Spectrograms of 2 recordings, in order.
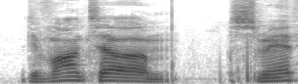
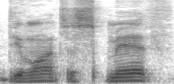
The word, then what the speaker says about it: DeVonta Smith: Devonta Smith, that's how you say it. Devonta Smith, wide receiver out of Alabama.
